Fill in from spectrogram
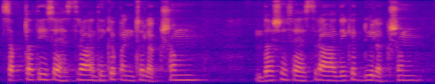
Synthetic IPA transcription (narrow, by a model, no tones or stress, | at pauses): sɐp̚t̪ɐt̪iʃɐɦɐsɾaːd̪ʱikɐpɐɲt͡ʃɐlɐkʂɐm | d̪ɐʃɐʃɐɦɐsɾaːd̪ʱikɐd̪ʋilɐkʂɐm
